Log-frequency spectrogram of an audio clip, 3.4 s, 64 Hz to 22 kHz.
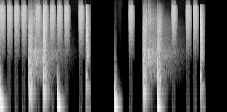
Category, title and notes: Music > Multiple instruments
Fast Drum Loop
A 140 bpm drum loop. Good to use as a fill or something in Grime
